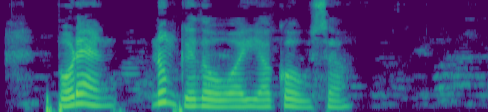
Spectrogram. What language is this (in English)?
Galician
